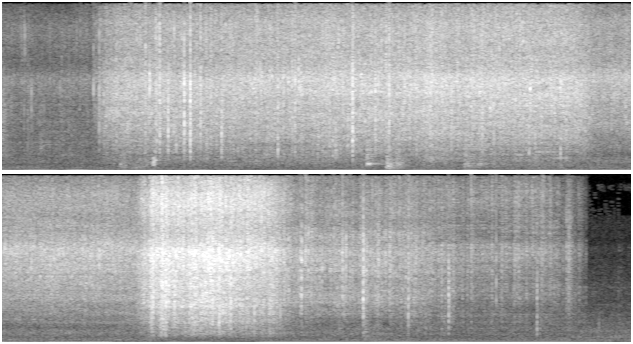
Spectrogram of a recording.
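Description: Food frying in a commercial kitchen, a steady sizzle that starts about a second in, swells louder about eight seconds in and drops away near the end, with a few light clicks along the way.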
